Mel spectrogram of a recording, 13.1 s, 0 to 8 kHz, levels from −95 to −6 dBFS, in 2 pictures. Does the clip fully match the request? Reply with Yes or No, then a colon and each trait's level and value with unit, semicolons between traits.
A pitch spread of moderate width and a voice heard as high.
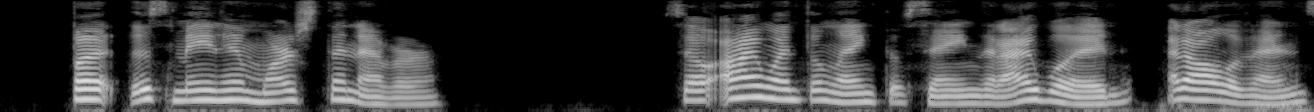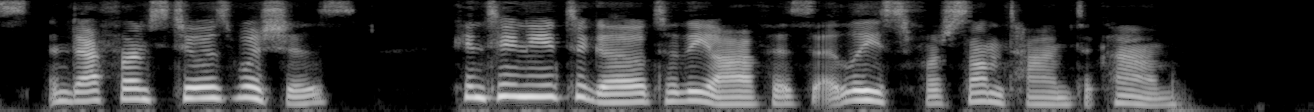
No: wide, 7.0 semitones; high, 200 Hz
